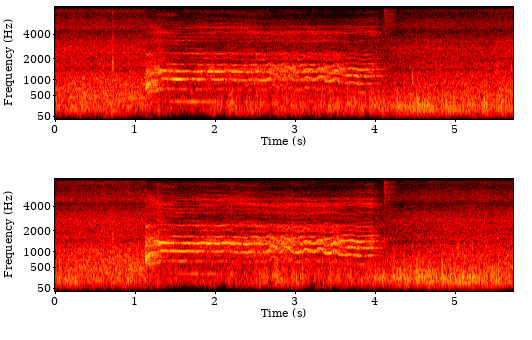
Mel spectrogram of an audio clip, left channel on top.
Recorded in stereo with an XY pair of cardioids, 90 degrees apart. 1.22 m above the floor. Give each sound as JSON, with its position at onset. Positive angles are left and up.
{"t": 1.1, "sound": "a scream", "azimuth_deg": -70, "distance_m": 8.0}
{"t": 4.1, "sound": "a dropped coin", "azimuth_deg": -65, "distance_m": 7.0}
